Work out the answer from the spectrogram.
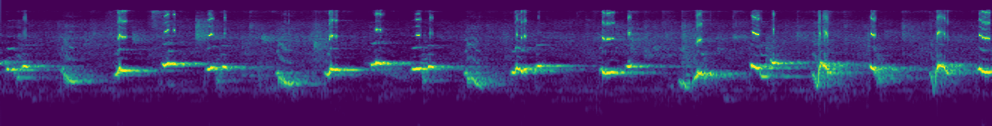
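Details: Sooty-headed bulbul singing vigorously as a lure for untrained kept birds to sing riwik ropel. Loud, regular paired notes, a low slurred note then a higher whistle, repeat about three times per second against a clean background.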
